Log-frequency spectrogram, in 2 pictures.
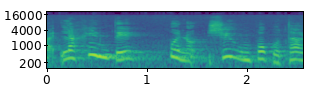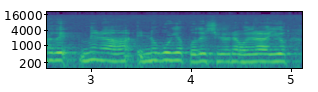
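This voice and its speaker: Her intonation lively, a woman speaks at a fairly slow pace amid audible room echo and noticeable background noise. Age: 60s. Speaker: former religious-order domestic worker. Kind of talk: testimony. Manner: halting.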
